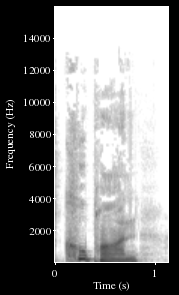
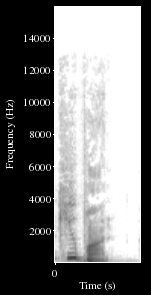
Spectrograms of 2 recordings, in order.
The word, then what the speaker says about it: coupon: One of the things that I said this week that really irked a lot of people was my pronunciation of the word coupon. Apparently, the proper pronunciation is coupon. I like coupon. I feel like it's rolls off the tongue a little bit better.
